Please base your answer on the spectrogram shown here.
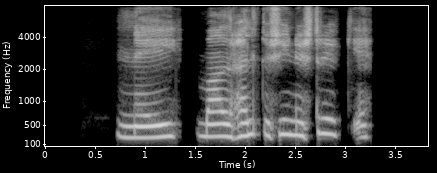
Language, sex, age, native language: Icelandic, female, 10, Icelandic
